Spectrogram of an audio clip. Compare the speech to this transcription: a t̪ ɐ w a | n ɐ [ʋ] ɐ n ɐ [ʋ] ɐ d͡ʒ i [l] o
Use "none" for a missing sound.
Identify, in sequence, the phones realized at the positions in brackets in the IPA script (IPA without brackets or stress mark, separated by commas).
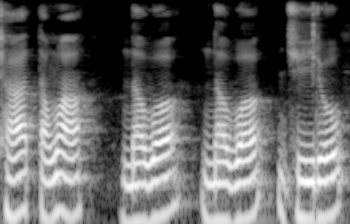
w, w, ɾ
